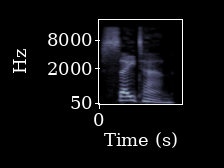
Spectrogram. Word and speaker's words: seitan: It's called seitan, pronounced seitan, and it might just be one of the best-kept secrets in muscle-building nutrition, especially for seniors.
